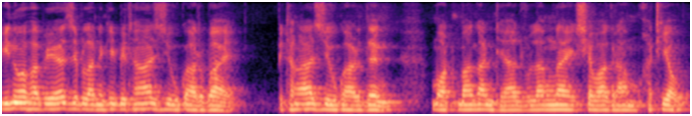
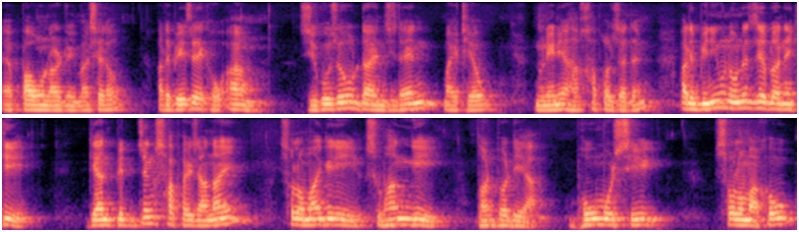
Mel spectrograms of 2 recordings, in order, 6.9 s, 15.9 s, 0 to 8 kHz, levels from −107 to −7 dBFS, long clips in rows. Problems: none marked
